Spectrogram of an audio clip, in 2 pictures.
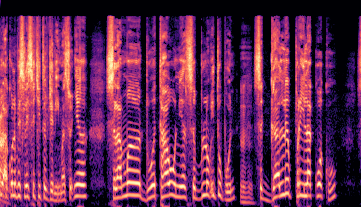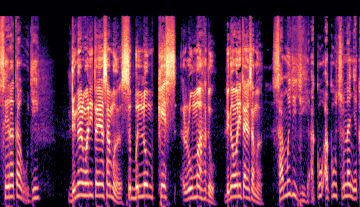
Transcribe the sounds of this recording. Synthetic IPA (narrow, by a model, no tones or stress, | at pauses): uakuləbɪhsəlesət͡ʃit̪̬əp̚d͡ʒənimaʔsʊt̪̚ɲasəlamə̃duət̪aʊnjaŋsəbəlʊmit̪upʊnsəɡaləpəɾilakuaku | saɾat̪aṵd͡ʒi | dəŋãnwanit̪ajaŋsamã̰səbəlʊmkɪsrumaht̪ṵ | dəŋanwanit̪ajaŋsamã̰ | samə̃d͡ʒid͡ʒia̰kuʔakusəbənarɲã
